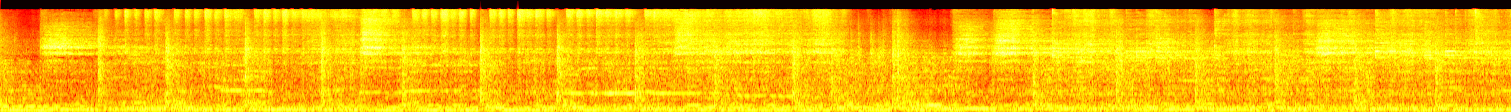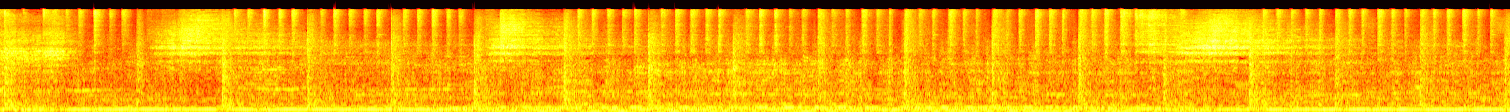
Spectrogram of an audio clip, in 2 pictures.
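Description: A live rock band playing loud: electric guitar and drum kit, with held low guitar notes over steady drumming.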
